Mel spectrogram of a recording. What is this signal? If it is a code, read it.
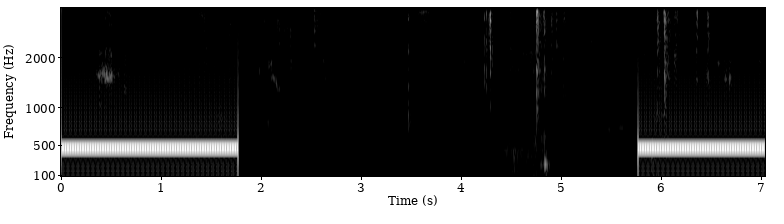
Ringback tone (North America), 440 + 480 Hz.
